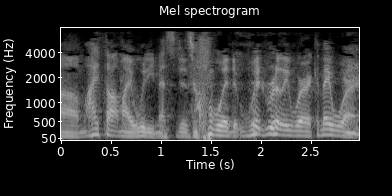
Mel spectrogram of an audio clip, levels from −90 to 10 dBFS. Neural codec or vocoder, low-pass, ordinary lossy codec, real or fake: none; 7.2 kHz; MP3, 32 kbps; real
